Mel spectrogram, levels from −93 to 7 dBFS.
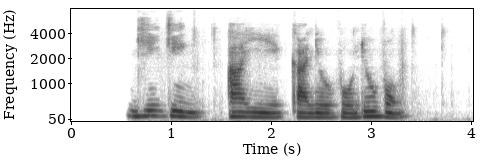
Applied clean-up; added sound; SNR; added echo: neural mask model DeepFilterNet 3.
